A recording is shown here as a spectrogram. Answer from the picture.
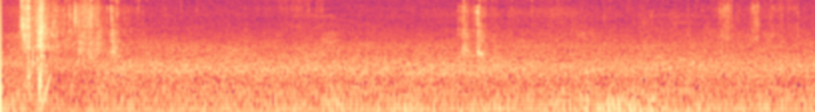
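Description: Wind rumbling on a chest-mounted camera microphone, a steady low noise, with a few brief clicks and ticks from the casting and retrieve of a baitcasting rod and reel.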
